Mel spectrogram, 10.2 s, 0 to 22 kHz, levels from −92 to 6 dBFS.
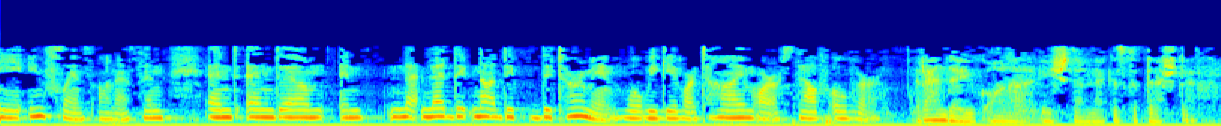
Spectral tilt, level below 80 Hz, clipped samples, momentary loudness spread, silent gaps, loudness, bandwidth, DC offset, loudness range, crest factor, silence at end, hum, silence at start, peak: -10 dB/octave; -52 dBFS; under 0.1%; 9 LU; none; -27 LUFS; 5.8 kHz; 2%; 3 LU; 16 dB; 0 s; none; 0 s; -10 dBFS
